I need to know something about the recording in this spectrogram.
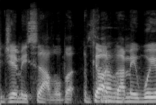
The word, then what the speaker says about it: Jimmy Savile: Do you pronounce it like Savile or Savile? Sav. Jimmy Sav. I've said that wrong forever. I heard it recently. Definitely Jimmy Savile.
